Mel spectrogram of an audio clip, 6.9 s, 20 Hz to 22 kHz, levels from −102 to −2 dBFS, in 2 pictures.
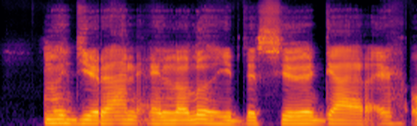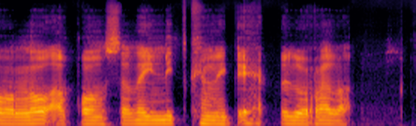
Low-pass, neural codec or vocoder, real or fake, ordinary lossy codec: none; codec, 44.1 kHz, 1.7 kbps, Pupu-Codec; fake; none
